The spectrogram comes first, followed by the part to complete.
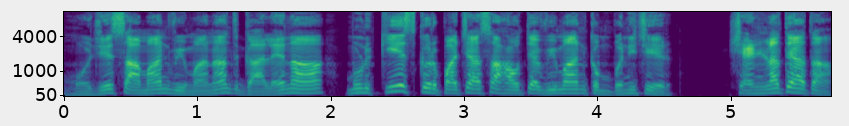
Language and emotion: Goan Konkani, angry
